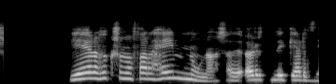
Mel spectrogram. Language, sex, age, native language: Icelandic, female, 20-29, Icelandic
